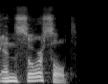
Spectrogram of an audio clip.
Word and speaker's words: Ensorcelled: And the I don't know how to say this. Ensorcelled. Sorcelid? – The Ensorcelled.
